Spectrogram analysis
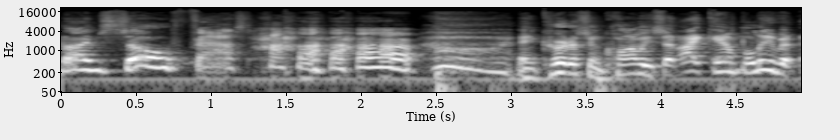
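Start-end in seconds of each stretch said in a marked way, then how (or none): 0.0-3.0 high, slow, stretched boast with a laugh; smug. Acted. Robot smirking at the boys behind him, smug. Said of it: "he just smirked and said". 4.1-4.9 high exasperated exclamation; disbelief. Acted. Boys seeing the robot ahead of them, incredulous. Boys beaten again, amazed.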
